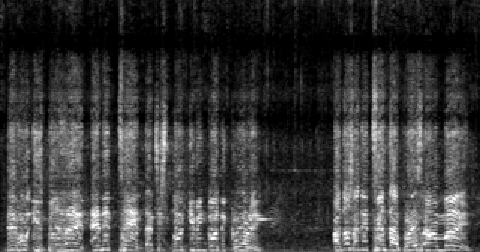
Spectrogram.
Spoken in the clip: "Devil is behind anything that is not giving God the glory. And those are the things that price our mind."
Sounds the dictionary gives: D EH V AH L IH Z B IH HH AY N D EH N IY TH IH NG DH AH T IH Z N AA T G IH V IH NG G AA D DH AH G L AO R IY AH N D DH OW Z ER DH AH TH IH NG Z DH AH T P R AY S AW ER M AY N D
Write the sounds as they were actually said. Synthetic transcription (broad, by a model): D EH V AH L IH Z B IH HH AY N D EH N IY T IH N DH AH T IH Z N AA T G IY V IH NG G AA D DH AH G L AO R IY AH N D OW S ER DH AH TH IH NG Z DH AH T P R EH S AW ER M AY N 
